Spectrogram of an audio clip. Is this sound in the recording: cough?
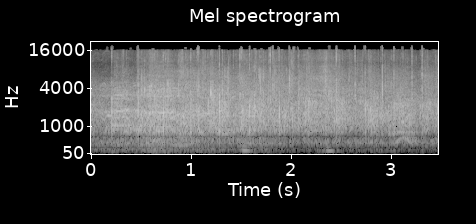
no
